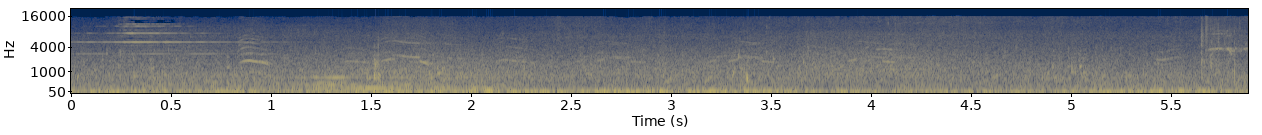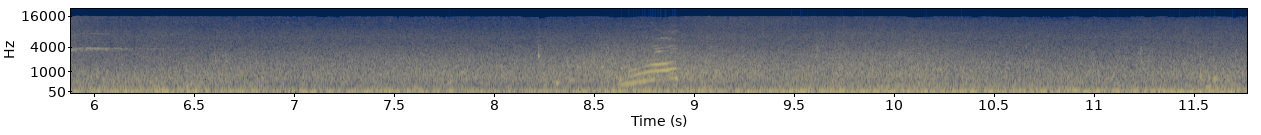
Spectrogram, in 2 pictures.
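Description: Waves wash gently onto a shore.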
